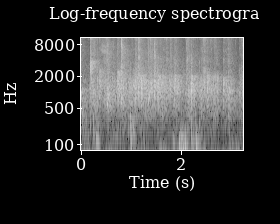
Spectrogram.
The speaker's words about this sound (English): But please join me in a round of applause for General O'Shaughnessy.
